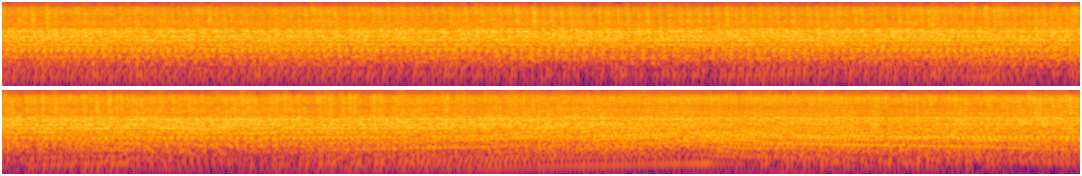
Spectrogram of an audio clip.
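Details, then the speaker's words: Briggs & Stratton opposed twin-cylinder engine at idle: rough, uneven idle with a dull rapping under loud mechanical clatter; owner suspects rod knock, not confirmed. "I can hear knocking a motor I can hear it but it does it idle crazy at idle hmm I don't know guys"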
